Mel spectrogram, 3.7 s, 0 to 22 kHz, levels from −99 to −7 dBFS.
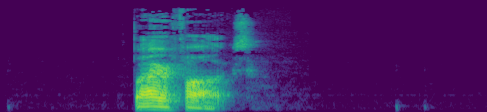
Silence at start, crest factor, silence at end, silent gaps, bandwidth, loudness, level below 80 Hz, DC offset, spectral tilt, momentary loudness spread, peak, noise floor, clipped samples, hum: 1 s; 24 dB; 1.75 s; none; 16 kHz; -20 LUFS; -72 dBFS; under 0.1%; -4.5 dB/octave; 16 LU; -2 dBFS; -89 dBFS; under 0.1%; none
